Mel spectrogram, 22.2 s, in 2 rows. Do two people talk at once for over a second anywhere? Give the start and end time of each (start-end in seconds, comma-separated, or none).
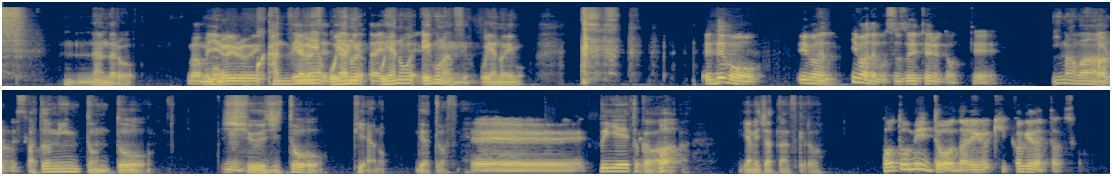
2.0-4.8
